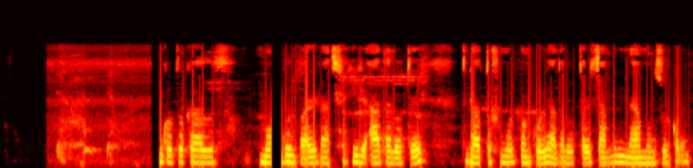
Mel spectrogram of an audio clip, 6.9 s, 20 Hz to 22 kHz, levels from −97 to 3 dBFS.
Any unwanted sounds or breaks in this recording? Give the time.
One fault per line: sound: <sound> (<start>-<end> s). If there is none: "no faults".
sound: cough (0.5-1.4 s)
sound: dropout (2.7-2.8 s)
